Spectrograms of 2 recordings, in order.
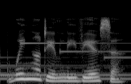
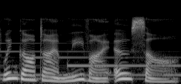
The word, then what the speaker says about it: Wingardium Leviosa: her my knee snap it's wingard i am levi oh sar make the gar nice and long you did it then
